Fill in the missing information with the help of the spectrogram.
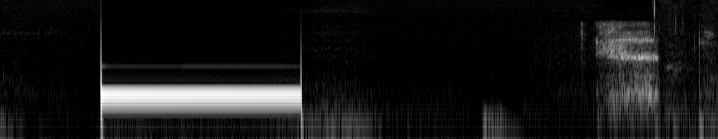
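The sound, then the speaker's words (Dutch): A single steady ringing tone of an outgoing telephone call to a scriptwriter for the NOPCO Academy, about a second long and fairly loud, followed by faint rustling and a soft, whispery voice. “We gaan hem bellen.”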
